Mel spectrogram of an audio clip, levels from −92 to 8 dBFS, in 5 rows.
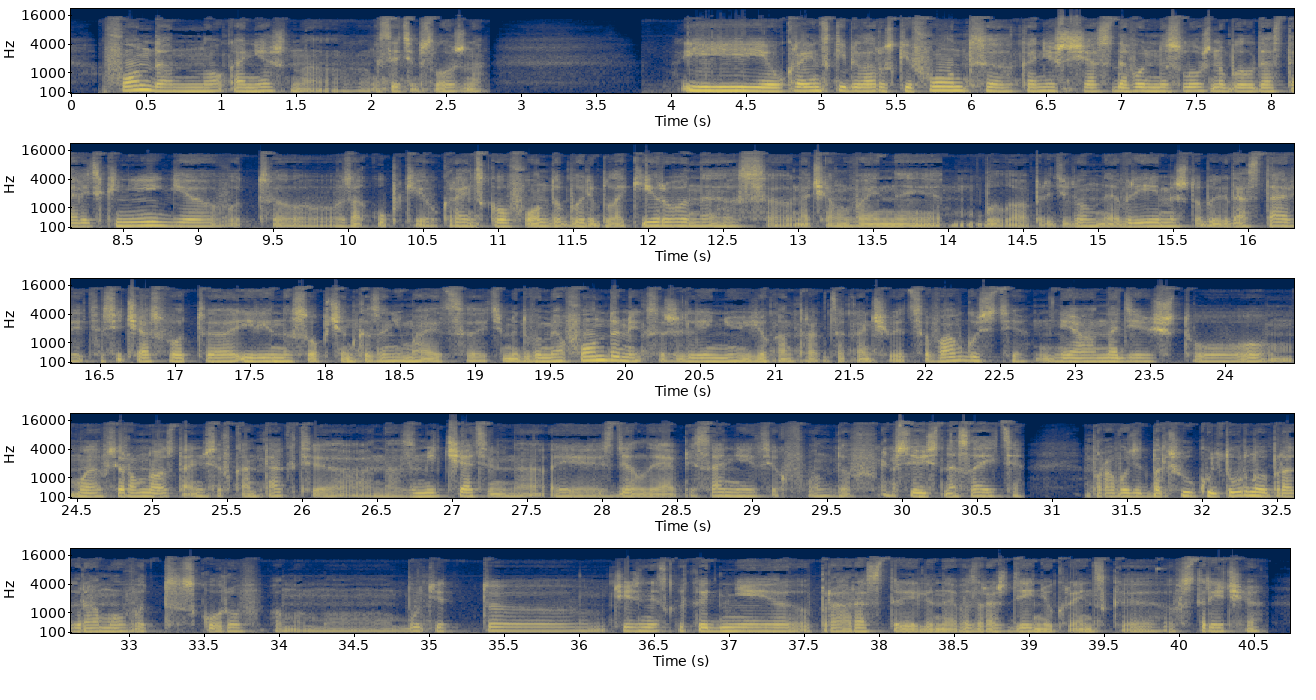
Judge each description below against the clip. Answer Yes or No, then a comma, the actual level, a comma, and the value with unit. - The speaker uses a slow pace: No, average, 120 wpm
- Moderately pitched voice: Yes, medium, 155 Hz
